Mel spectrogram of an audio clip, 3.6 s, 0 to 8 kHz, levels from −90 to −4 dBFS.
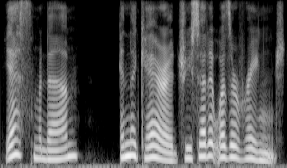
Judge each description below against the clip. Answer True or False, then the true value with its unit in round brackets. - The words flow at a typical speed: True (165 wpm)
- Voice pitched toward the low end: False (185 Hz)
